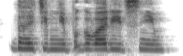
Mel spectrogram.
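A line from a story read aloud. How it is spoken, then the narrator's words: Pleading. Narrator (Russian): взмолилась незнакомка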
